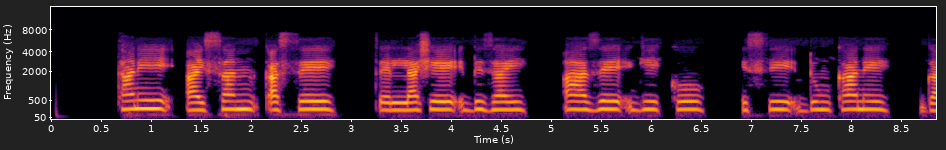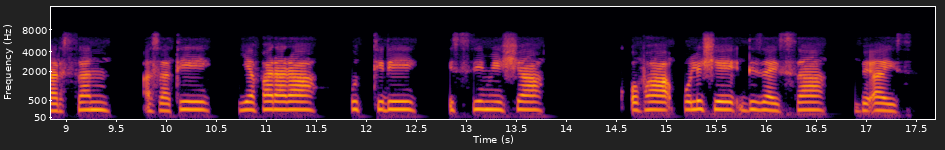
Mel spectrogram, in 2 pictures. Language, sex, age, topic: Gamo, female, 25-35, government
